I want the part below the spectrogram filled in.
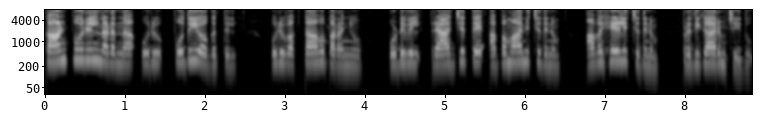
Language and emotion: Malayalam, neutral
